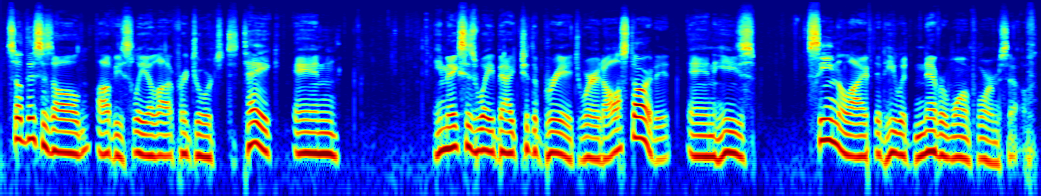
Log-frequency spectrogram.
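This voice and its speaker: Male podcast narrator, mid-pitched, very mellow and relaxed, conversational, dry sound. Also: moderate pace, dry recording. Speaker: podcast host. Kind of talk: conversational narration of a story recap.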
